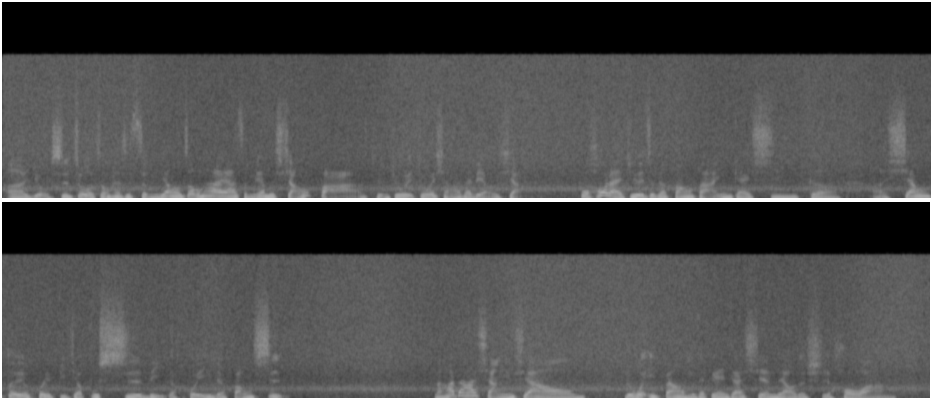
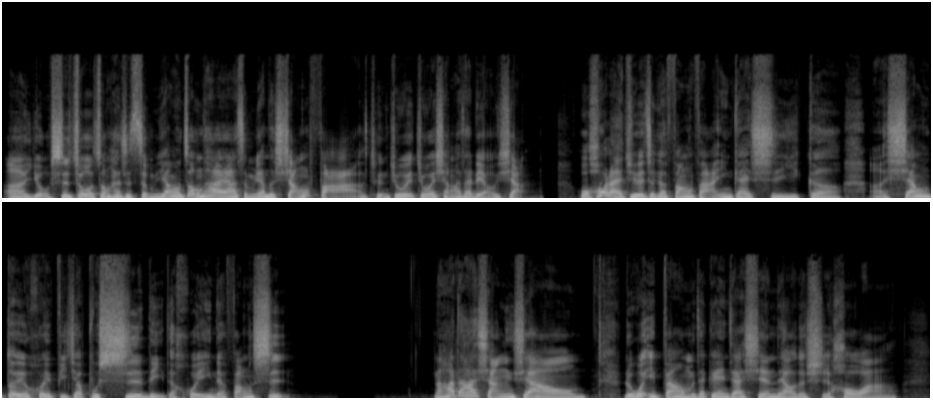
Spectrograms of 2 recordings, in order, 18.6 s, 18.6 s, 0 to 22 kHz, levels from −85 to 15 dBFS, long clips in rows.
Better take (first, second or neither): second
